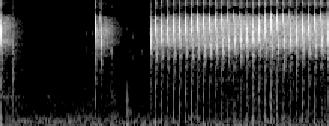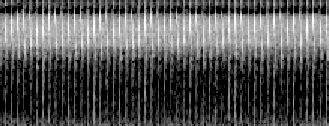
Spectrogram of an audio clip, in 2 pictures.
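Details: Bar-winged prinia, 'ciblek kristal' style, used as a tutor song for training birds: after two short bursts, a loud, steady, rapid trill of high, sharp chips runs unbroken for about seven seconds.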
